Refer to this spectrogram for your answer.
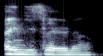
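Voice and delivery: lightly voiced movie hijacker. Co-host echoes host's Slayer joke, Captain Phillips parody. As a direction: copy the hijacker's accent a little, mockingly. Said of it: "that actor".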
